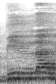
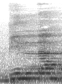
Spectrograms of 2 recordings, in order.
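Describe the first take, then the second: Both takes have the same delivery.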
